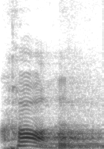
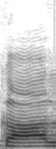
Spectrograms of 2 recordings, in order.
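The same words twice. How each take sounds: First: The vowel is a short o. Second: The vowel is an aa. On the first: The speaker calls it right. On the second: The speaker calls it wrong.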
